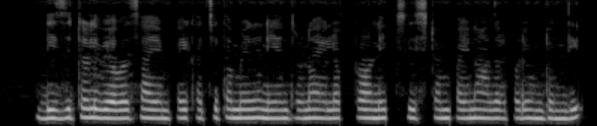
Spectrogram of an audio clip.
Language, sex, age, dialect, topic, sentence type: Telugu, female, 18-24, Central/Coastal, agriculture, statement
